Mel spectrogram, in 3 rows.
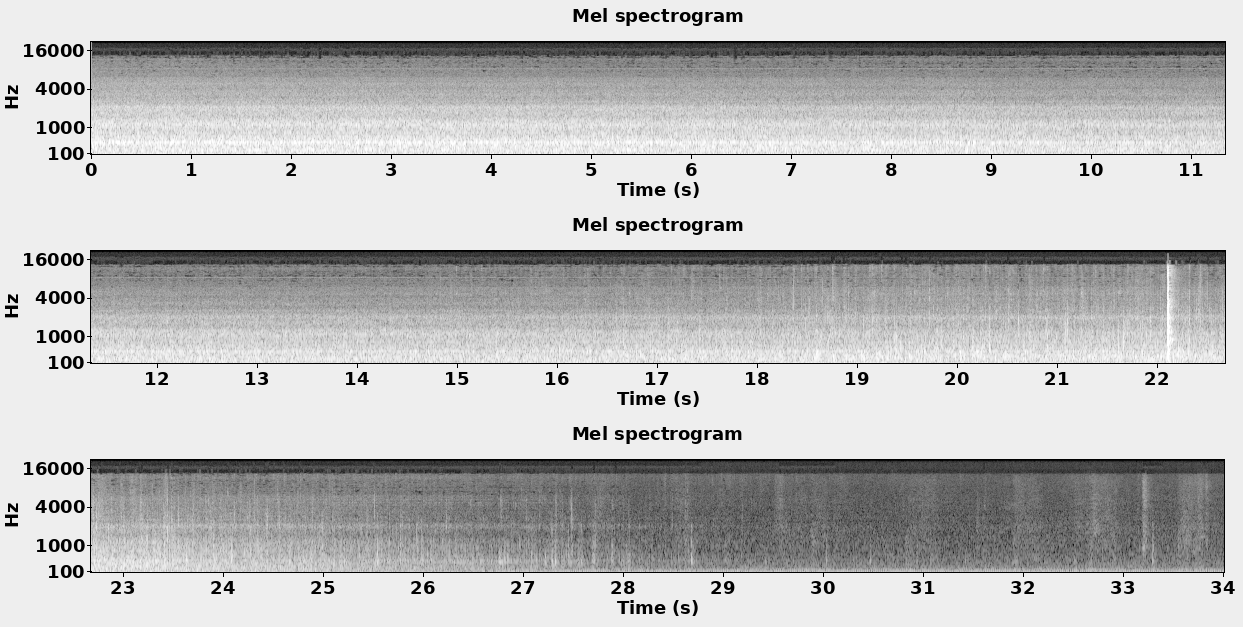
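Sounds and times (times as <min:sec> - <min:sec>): kettle water boiling: 0:00.0 - 0:29.4
kettle switch click: 0:22.1 - 0:22.3.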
